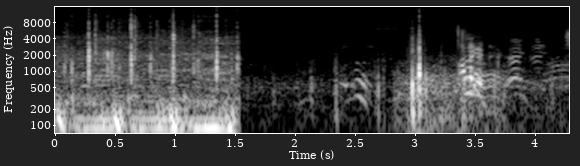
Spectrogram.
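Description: Music with steady bass notes, and hand-clapping over it, for the first second and a half after a boundary, cutting off suddenly. Then faint crowd voices and a single sharp knock about three seconds in: a cricket bat edging the ball.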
